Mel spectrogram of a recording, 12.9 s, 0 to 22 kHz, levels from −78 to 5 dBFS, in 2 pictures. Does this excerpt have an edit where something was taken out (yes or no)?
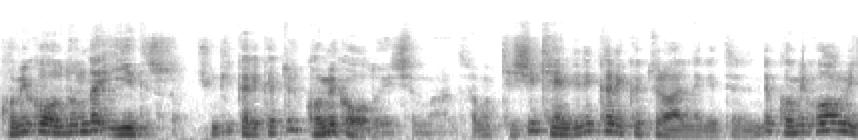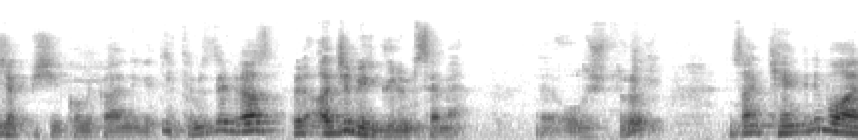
yes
